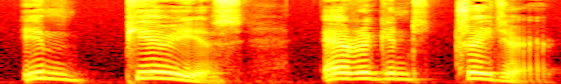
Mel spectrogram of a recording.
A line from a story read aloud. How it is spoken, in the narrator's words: cried he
